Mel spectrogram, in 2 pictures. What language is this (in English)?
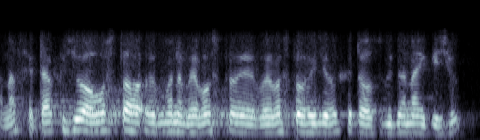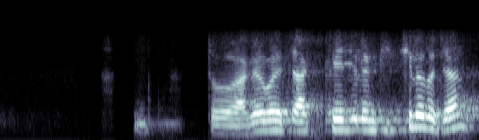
Bangla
